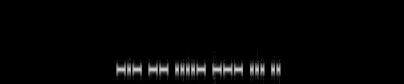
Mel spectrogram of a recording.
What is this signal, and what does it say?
Morse code, heard as a keyed tone, about 46 wpm, 700 Hz. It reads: KM4OSI
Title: USA Call Signs - 6x Character Spacing - 45wpm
